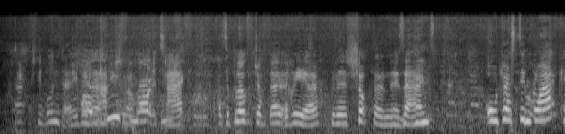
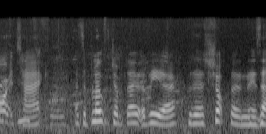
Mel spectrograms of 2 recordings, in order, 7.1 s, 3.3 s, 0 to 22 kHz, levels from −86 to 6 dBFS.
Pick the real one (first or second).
second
